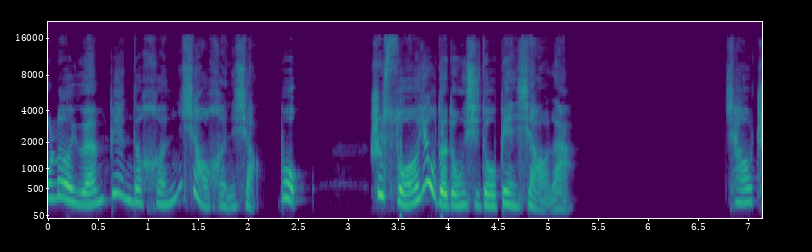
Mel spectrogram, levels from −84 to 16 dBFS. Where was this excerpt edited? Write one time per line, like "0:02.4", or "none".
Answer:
0:02.2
